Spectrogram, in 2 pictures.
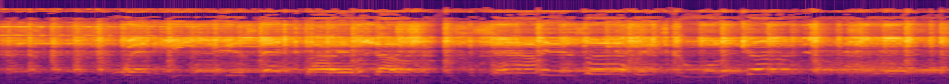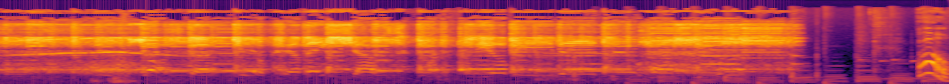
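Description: Fireman Sam Jupiter toy fire engine playing a sung electronic tune through its small built-in speaker, thin-sounding with no bass. The tune cuts off abruptly near the end.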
